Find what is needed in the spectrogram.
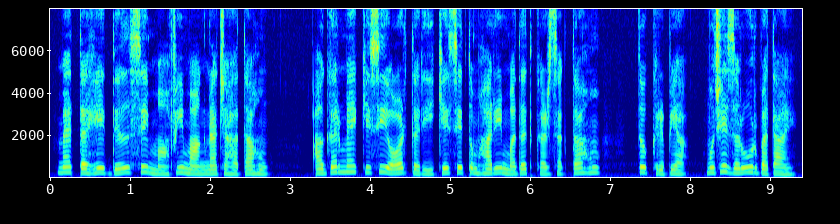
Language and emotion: Hindi, sad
